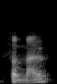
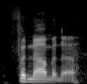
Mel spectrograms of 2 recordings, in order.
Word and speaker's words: Phenomena: You don't want to hear me try to pronounce Phemonia. Is that right? I feel like it's wrong. Phenomena. Phenomena. Ah, see, I wasn't even close.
